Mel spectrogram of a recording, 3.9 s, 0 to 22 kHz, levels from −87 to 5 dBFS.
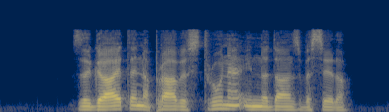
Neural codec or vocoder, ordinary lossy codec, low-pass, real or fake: codec, 16 kHz, 0.5 kbps, X-Codec, HuBERT features, trained on LibriSpeech; Opus, 64 kbps; 7.2 kHz; fake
